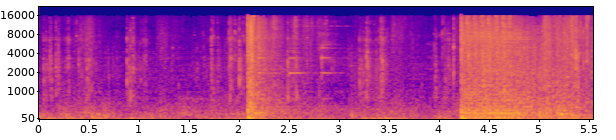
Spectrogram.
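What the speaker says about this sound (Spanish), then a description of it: "he pegado tiros a esa ventana" Bursts of rapid gunfire in the video game Rainbow Six Siege, with sharp loud volleys standing out over a busy background of clatter.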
